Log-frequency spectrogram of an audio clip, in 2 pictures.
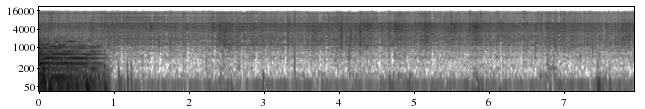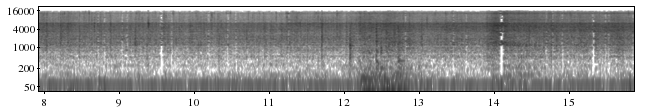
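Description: Soba noodles, rice and vegetables sizzling in a hot frying pan as they are stir-fried, with small clicks and scrapes from the wooden spatula and chopsticks turning them.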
